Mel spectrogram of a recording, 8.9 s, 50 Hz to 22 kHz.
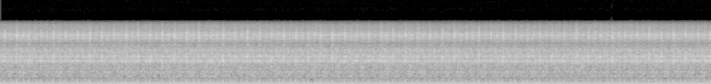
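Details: Early 1999 Ford F-250 diesel, cold start at 34°F on high idle with the EBPV closed, which gives a loud whistle: loud, steady diesel clatter, even and unchanging over nine seconds; normal cold-start high idle.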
